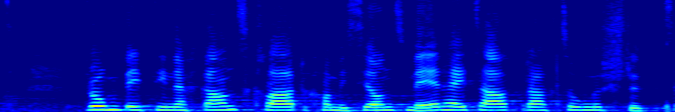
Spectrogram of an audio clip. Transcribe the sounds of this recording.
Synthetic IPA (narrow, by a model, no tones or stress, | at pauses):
t | d̥ɾʊmbɪtəinɛχɡ̥ɑnt͡skʰlɑːɾd̥əɾkʰɔmisjoːnsmeːɾhɛɪtsɑːtɾɑːkt͡sʊŋəɾʃtʏt͡sə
